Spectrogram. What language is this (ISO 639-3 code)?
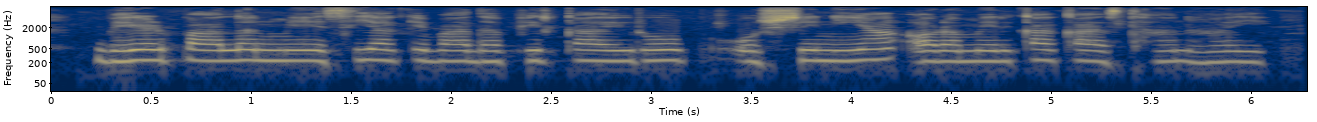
mag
